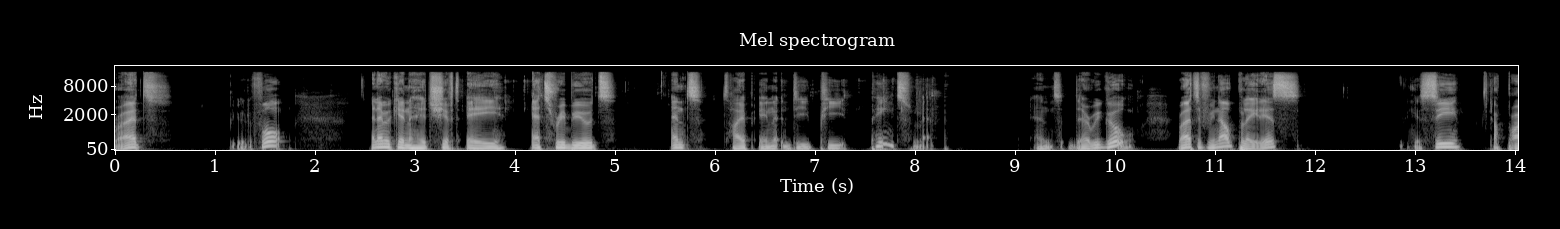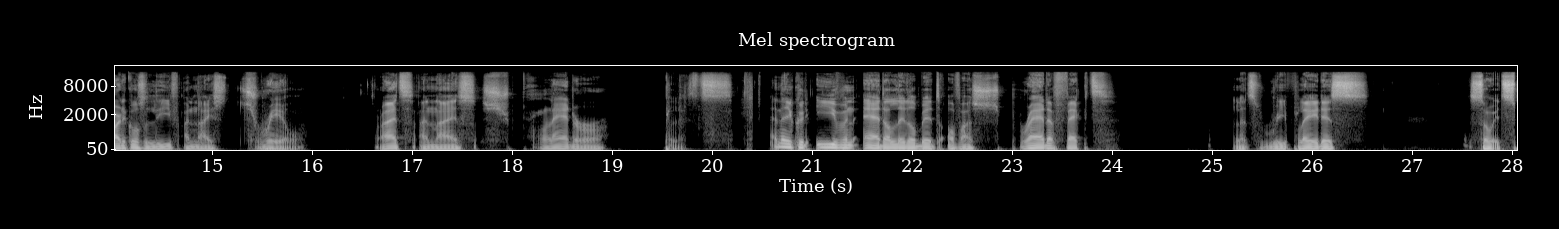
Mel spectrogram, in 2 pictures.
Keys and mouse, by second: 1.7 click, 2.2 middle click, 3.1 shift+a, 3.9 t, 5.2-7.9 drag, 8.9 click, 12.2 space, 14.1 space, 15.0 middle click, 16.1 space, 18.1 space, 21.8 click, 22.1 click, 23.3 click, 25.1 click, 25.5 space.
